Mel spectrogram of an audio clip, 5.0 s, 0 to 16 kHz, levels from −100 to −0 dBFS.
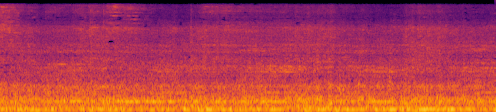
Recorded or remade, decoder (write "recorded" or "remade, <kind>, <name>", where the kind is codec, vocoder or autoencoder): recorded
